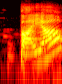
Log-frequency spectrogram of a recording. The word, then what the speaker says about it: Bayer: didn't know this wow that was the english pronunciation but the correct german pronunciation would actually be baea okay that's what i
